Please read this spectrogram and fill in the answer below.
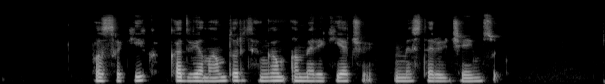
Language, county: Lithuanian, Marijampolė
